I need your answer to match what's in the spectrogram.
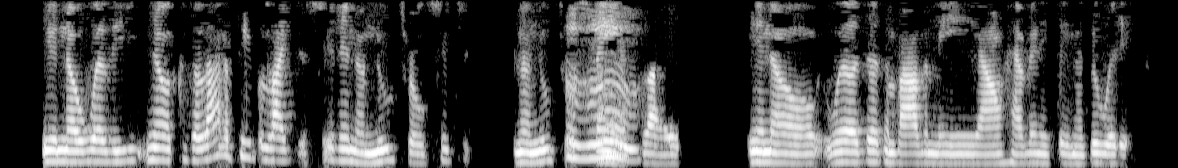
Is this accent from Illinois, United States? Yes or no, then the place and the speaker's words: yes; East St. Louis, Illinois, United States; because I was raised in East St. Louis, Illinois, and it's like 98% black.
